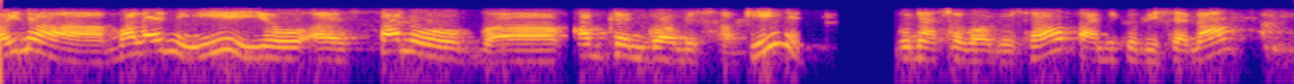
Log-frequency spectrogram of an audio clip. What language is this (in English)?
Nepali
